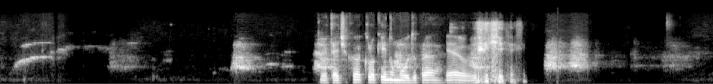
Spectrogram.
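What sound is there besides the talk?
dog barking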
